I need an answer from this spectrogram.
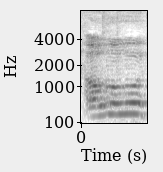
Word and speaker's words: Ohuhu: And then this brand, Ohuhu, that's how you pronounce it. Ohuhu.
